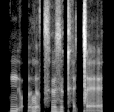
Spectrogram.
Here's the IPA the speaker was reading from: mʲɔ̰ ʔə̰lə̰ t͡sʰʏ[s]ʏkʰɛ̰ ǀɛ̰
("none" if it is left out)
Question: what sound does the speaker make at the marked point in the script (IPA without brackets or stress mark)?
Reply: z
